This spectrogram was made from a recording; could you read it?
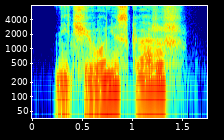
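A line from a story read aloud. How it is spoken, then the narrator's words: Whisper. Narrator (Russian): шепнул Альбер Францу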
